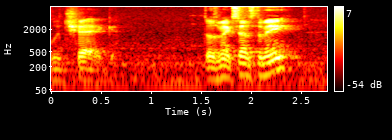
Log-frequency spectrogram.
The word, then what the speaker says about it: Ledaig: So it looks like Ledaig, but I Googled it and I believe it's pronounced Ledaig.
